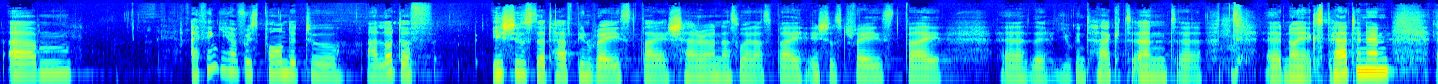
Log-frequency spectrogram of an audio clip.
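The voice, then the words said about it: German-Spanish accented English. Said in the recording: “my kind of German-Spanish bizarre accent”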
